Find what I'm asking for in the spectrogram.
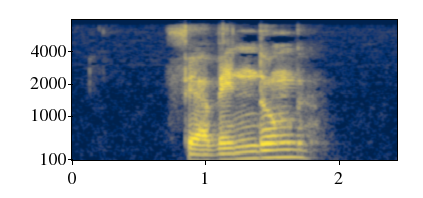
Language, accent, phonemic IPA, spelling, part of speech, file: German, Austria, /fɛɐ̯ˈvɛndʊŋ/, Verwendung, noun, De-at-Verwendung.ogg
- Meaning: use, usage, application, utilization (function or purpose for which something may be employed)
